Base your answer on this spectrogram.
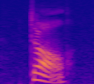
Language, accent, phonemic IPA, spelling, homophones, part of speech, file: English, US, /dɑl/, doll, dol / dahl, noun / verb, En-us-doll.ogg
- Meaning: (noun) 1. A small figure resembling a human being that is used as a toy 2. An attractive young woman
